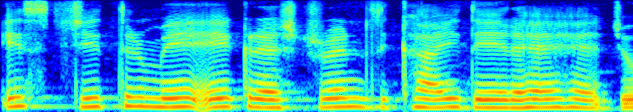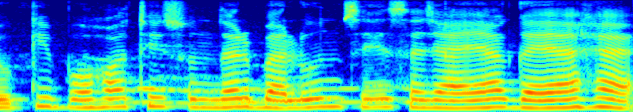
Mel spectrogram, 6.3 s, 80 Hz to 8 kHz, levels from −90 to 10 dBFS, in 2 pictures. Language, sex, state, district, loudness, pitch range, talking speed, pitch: Hindi, female, Jharkhand, Deoghar, -16 LUFS, 205-225 Hz, 190 wpm, 215 Hz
